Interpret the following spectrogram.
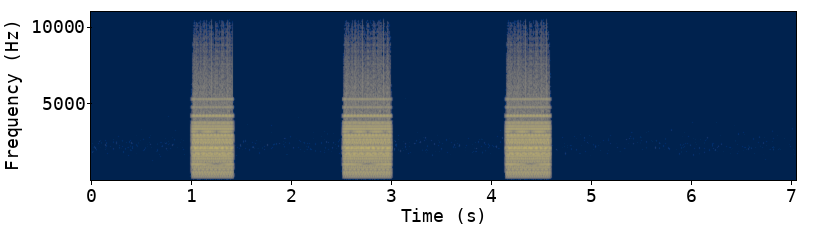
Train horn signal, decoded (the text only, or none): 3 short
